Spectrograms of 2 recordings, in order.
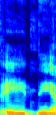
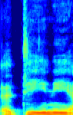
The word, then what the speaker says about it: Adeney: My last name is Adeney, and spelled Adeney. I never get it's pronounced as Adeney. I get Adini, I get Adney.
